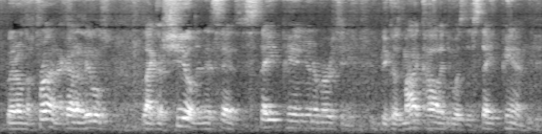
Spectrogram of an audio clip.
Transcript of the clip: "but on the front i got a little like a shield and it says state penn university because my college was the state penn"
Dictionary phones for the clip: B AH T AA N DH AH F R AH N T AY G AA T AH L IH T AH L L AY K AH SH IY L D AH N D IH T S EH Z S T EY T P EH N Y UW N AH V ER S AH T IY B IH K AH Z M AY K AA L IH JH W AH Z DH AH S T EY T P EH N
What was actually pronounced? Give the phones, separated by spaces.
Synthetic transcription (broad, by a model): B AH T N DH AH F R AH N T AY G AA T AH L IH T L L AY K AH SH IY L D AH N IH T S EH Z S T EY T P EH N Y UW N AH V ER S AH T IY B IH K AH Z M AY K AA L IH JH W AH Z DH AH S T EY T P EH N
